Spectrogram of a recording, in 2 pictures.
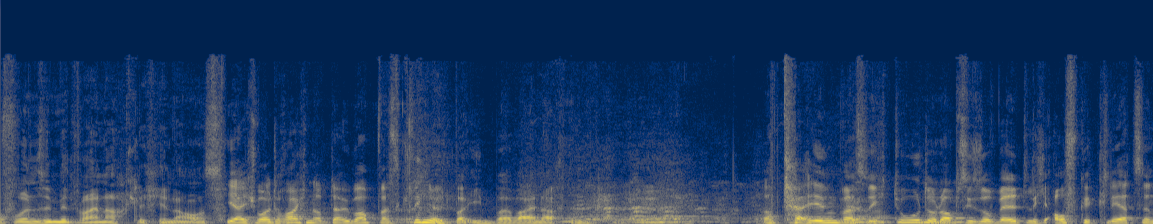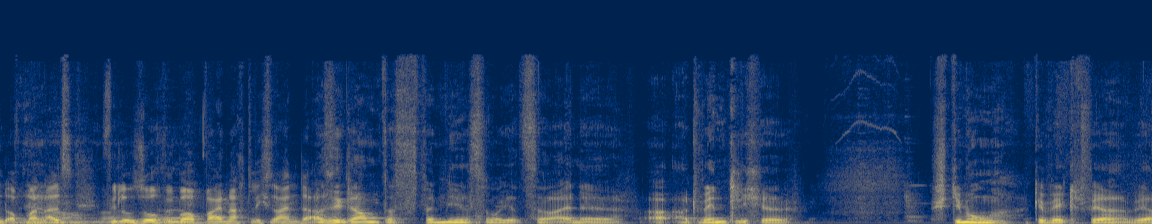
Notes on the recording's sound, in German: Wir haben ihn zu einem Live-Gespräch an Bord der P1 eingeladen.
